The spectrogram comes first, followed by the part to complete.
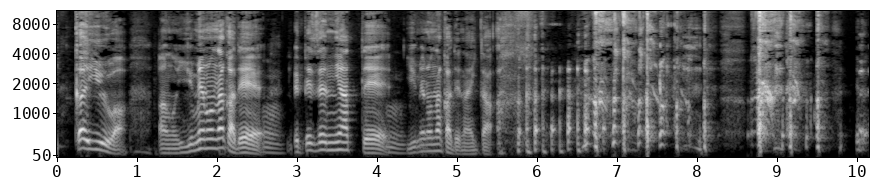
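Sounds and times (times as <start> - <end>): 
speech: 0.2 - 6.8
laughter: 5.6 - 7.0
person coughing harshly: 6.5 - 10.1.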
